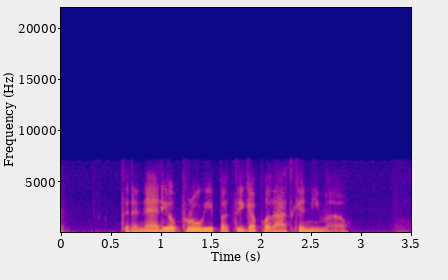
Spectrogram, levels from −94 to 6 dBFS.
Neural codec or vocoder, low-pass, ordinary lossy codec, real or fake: codec, 16 kHz, about 1 kbps, DyCAST, with the encoder's durations; 7.2 kHz; none; fake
